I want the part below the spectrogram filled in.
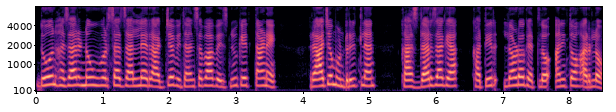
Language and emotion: Goan Konkani, neutral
